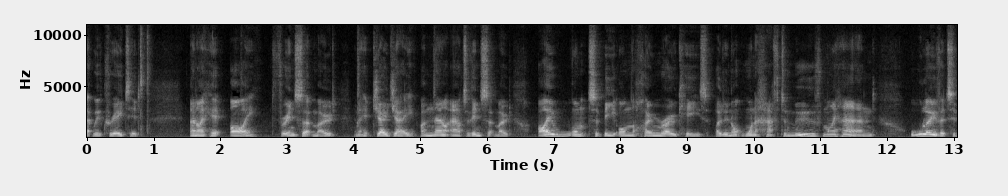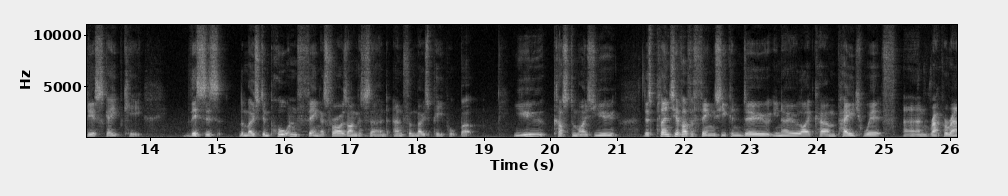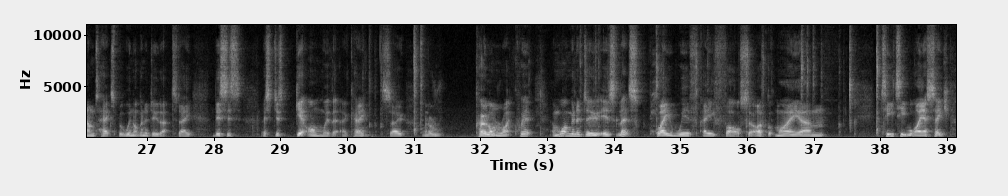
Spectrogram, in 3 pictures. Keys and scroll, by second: 0.9 Return, 3.9-4.7 typing, 30.0-31.1 typing, 31.1 Return, 33.2-36.5 typing, 34.8 Return, 37.5-38.6 typing.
